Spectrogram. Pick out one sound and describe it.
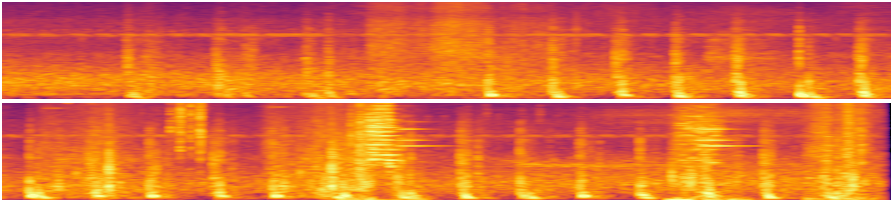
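Footsteps thud steadily through grass.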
